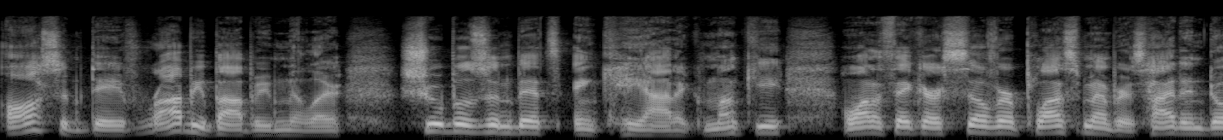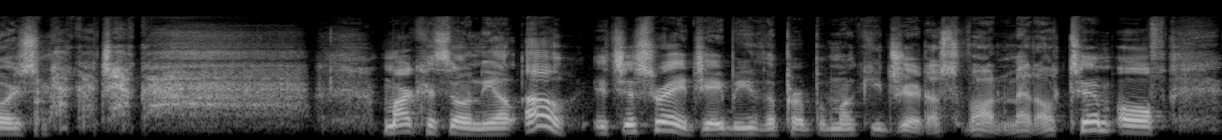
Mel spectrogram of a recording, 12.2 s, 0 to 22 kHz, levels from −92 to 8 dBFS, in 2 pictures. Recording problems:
thin; somewhat; fading below 300 Hz

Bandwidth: 14.5 kHz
